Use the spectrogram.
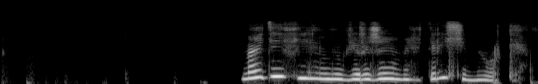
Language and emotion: Russian, sad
